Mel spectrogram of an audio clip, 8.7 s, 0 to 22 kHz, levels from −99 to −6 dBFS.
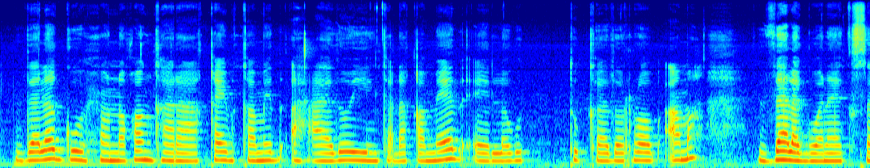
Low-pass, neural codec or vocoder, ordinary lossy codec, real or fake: none; none; none; real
